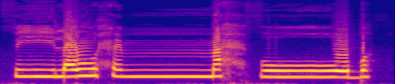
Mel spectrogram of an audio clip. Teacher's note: ضا کی ادائیگی زبان کے سر اور اوپر والے دانتوں کے اندرونی کناروں سے ہے، ضا حروف التفخیم میں سے بھی ہے، تو ہمیں اسے بھاری آواز میں ادا کرنا ہے، ہم اس پہ رکیں گے تو جزم سے رکیں گے، تو ہمیں آخر میں ضا کو ظاہر کرنا ہے، فی لوح محفوظ۔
